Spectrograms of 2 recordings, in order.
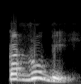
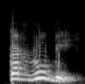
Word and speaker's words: کروبی: 17 بار آیا ہے۔ کروبی، کروبی، کاف کے اوپر زبر ہے، رے کے اوپر تشدید ہے، اور اوپر ہے پیش۔ کروبی، کروبی، کروبی کا مطلب ہے فرشتہ۔ کروبی حقیقت میں عبرانی زبان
